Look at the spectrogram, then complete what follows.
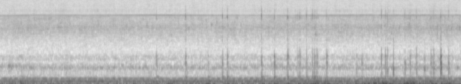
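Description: Small electric canal boat (whisper boat) under way: its electric motor gives a steady hum over a low rumble. From about two seconds in there is a patter of short, light taps of water lapping at the hull.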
